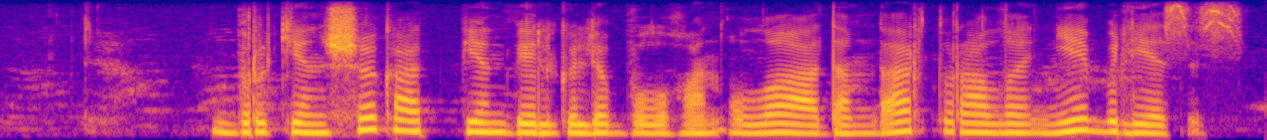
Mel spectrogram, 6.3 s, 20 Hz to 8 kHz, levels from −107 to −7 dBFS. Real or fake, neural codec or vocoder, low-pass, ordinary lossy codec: real; none; none; none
